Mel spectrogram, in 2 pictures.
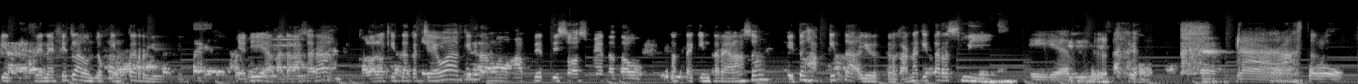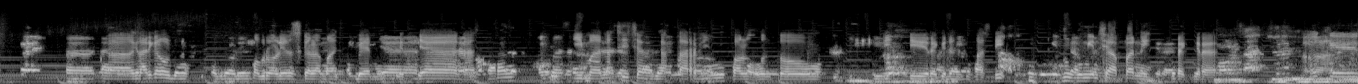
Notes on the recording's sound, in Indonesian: maaf untuk audio yg kurang jelas karena banyak noise dan feedback (baru pertama kali take pake zoom)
